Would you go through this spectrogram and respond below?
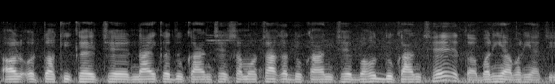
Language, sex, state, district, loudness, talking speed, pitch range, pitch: Maithili, male, Bihar, Supaul, -18 LUFS, 215 wpm, 115-125 Hz, 120 Hz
